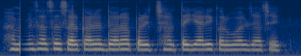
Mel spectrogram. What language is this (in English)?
Magahi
